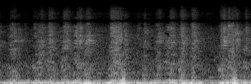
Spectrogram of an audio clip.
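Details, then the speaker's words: Allmand SuperNova race boat engine, idle set by ear: steady even low rumble, about 800 rpm, 60 psi oil pressure, 110–115° temperature, no knocks or surging; healthy. "so I'm not really sure where to set it at, besides just by ear. Seems to be running okay there."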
